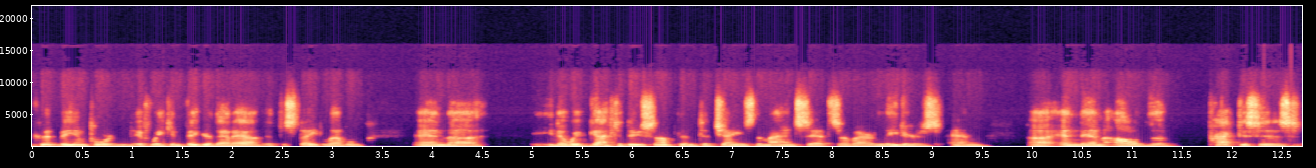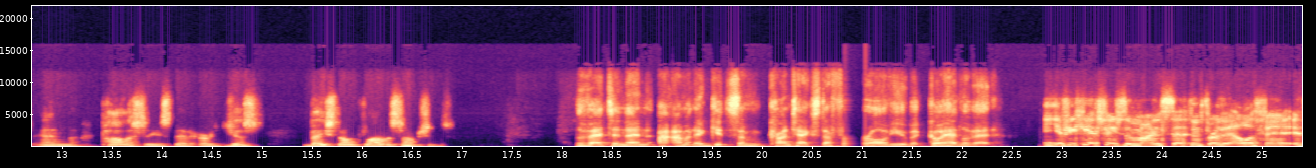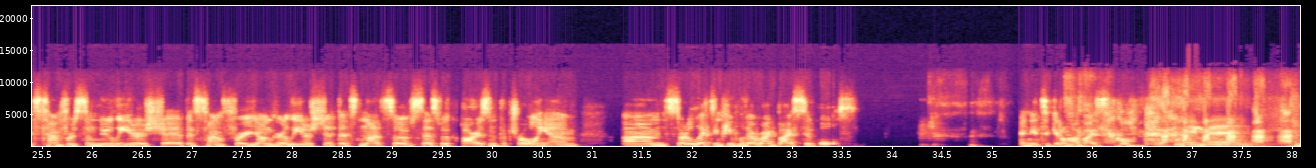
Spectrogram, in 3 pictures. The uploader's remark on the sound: We’re sharing the audio from a webcast we did last week. We’re sharing the audio from a webcast we did last week.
